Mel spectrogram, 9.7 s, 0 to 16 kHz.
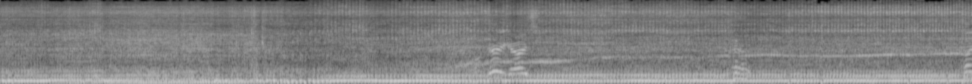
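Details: Kawasaki KLT 110 off the stand with fuel on; a thin, constant high whistle holds its pitch over the steady single-cylinder chug, somewhere around the shifter. The bike will not shift into 2nd gear; owner suspects bent shift forks.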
